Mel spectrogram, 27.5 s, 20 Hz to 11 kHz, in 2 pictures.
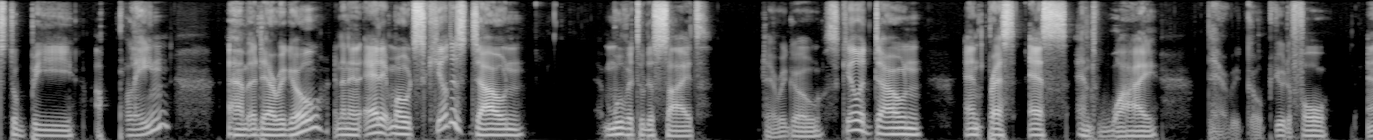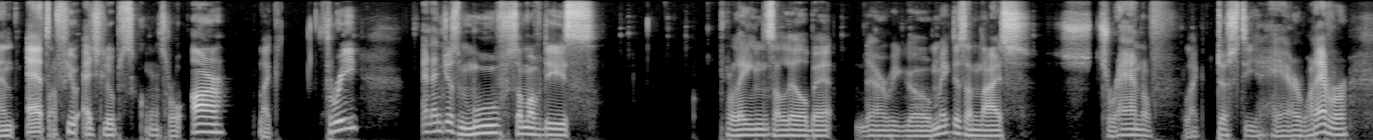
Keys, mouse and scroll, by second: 2.6 middle click, 3.3 middle click, 3.5 Tab, 3.8 a, 4.0 s, 5.1 s, 5.9 g, 6.6 s, 7.6 middle click, 8.2 s, 10.0 s, 13.5 middle click, 14.1 shift+middle click, 14.8 ctrl+r, 18.0 1, 18.3 click, 18.8 g, 19.4 r, 20.2 click, 20.5 g, 21.7 click, 22.1 g, 22.9 click, 23.1 g, 24.2 click, 24.8 e, 25.5 r, 26.3 s.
